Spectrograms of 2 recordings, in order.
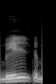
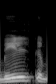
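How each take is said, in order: Both takes have the same delivery.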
